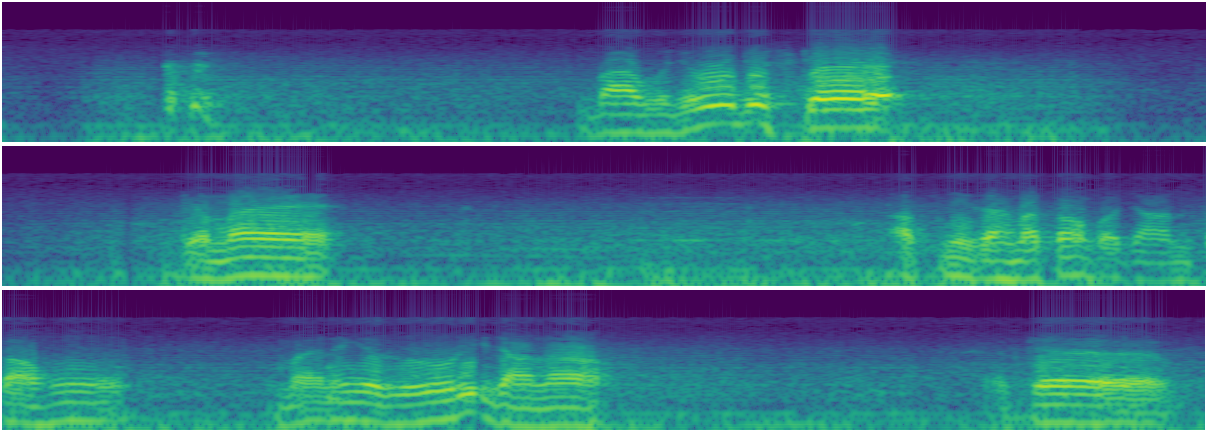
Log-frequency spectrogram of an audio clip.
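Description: An elderly man speaks with animation in a drawn-out, chanting voice, heard through an old tape recording.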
